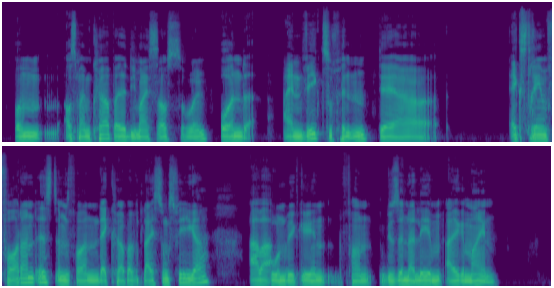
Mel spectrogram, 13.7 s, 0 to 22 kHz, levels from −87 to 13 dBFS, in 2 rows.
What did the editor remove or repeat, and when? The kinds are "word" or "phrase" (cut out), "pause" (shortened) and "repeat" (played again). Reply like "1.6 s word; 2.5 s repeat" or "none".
1.9 s word; 2.6 s pause; 4.7 s pause; 7.7 s word; 10.2 s phrase; 10.6 s word; 12.4 s word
